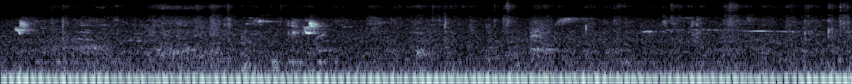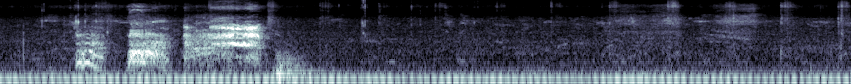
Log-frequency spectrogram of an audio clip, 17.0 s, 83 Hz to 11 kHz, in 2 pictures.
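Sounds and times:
rooster crowing: 9.4s - 11.2s.

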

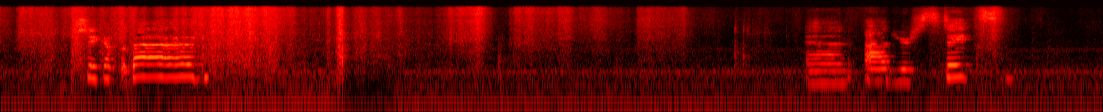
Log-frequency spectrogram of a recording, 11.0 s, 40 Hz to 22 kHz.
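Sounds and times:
plastic bag shaking and rustling: 0.0s - 7.1s.

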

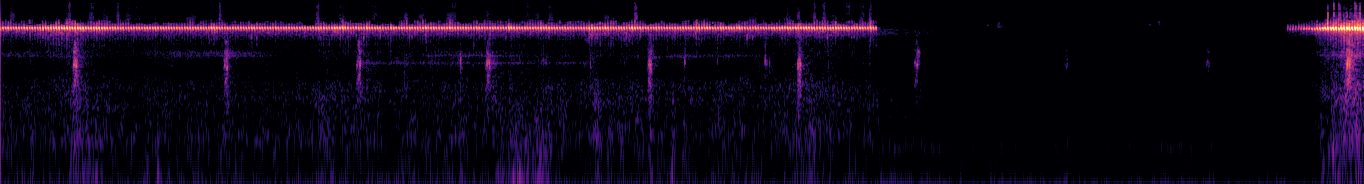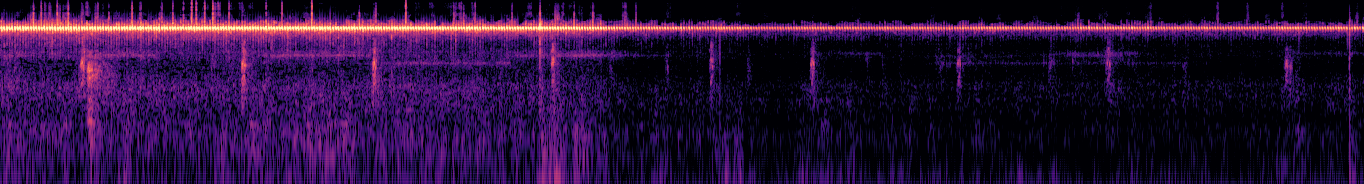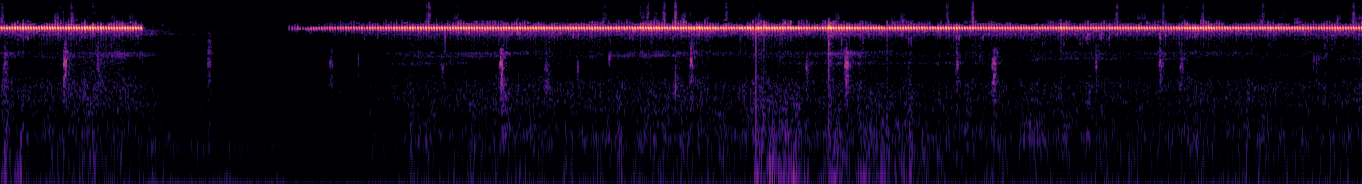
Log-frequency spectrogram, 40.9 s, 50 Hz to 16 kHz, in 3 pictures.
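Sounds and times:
faint clicks: 2.2s - 2.4s, 5.9s - 7.0s, 7.6s - 9.3s, 13.3s - 22.2s
crickets trilling: 13.1s - 21.0s.

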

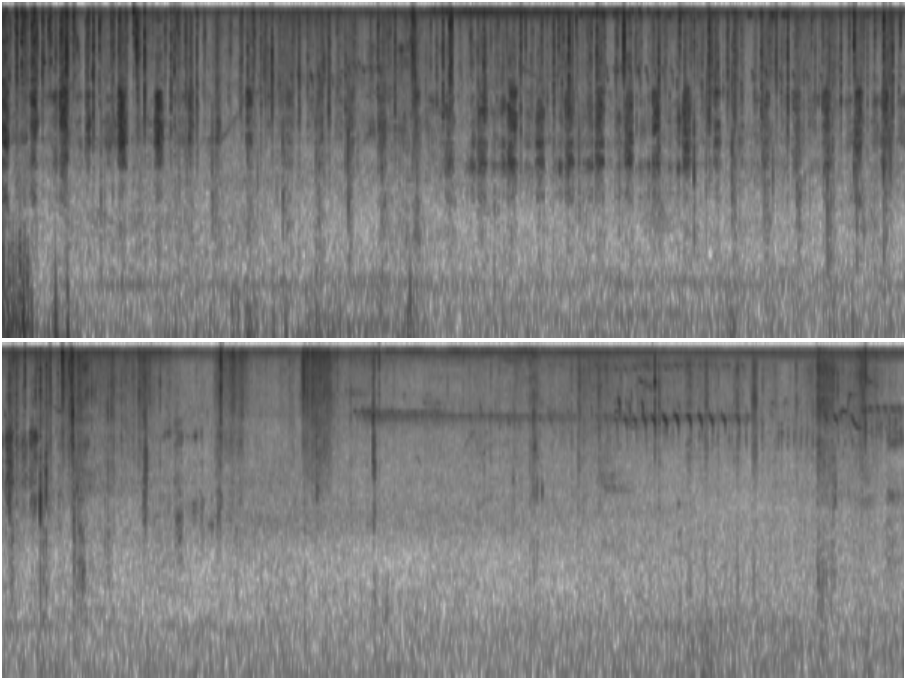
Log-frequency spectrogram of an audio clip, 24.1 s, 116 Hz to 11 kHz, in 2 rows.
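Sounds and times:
dog panting: 0.0s - 13.5s
footsteps on concrete: 0.0s - 14.2s.

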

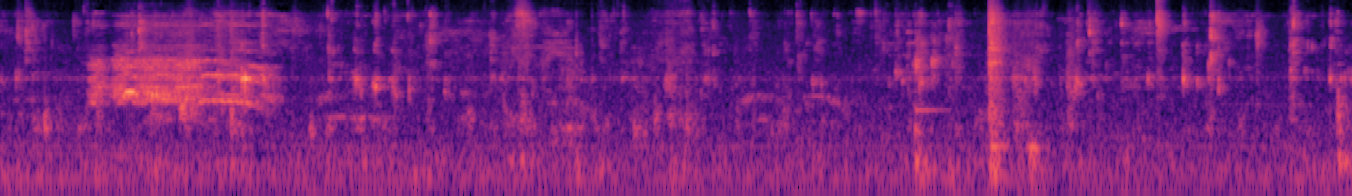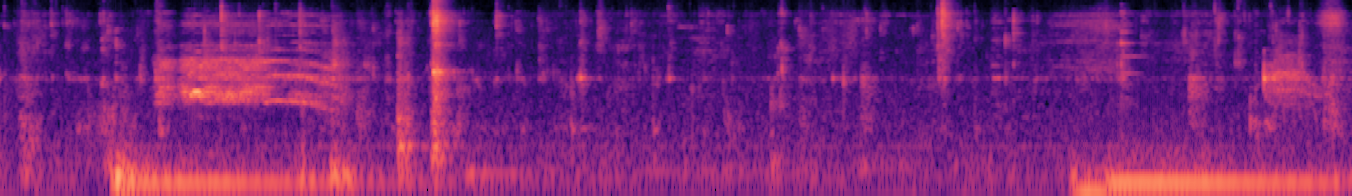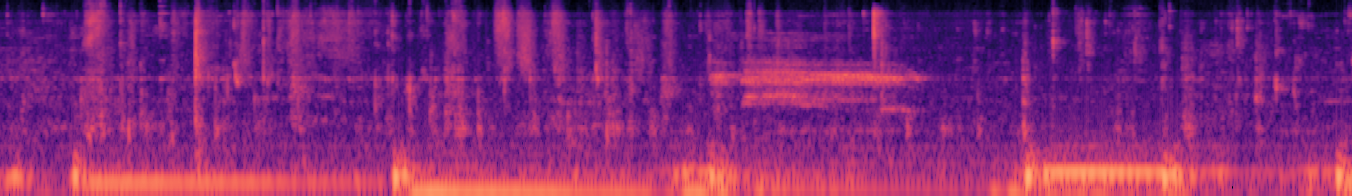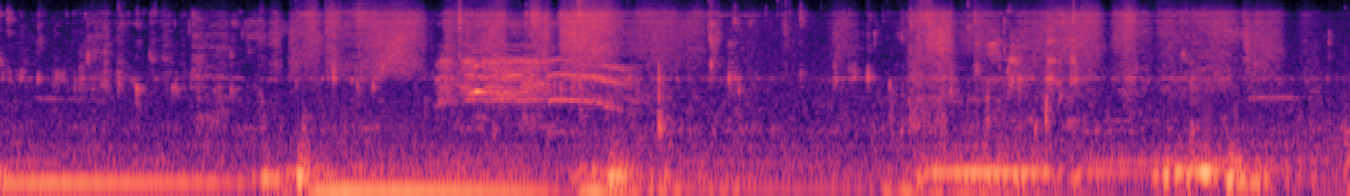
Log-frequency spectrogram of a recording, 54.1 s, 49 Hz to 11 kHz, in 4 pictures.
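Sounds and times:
wet chewing: 0.0s - 54.0s
rooster crowing: 0.9s - 2.8s, 15.0s - 17.0s, 34.2s - 36.3s, 44.9s - 47.1s
lip smacks: 2.4s - 24.5s, 25.4s - 54.0s.

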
